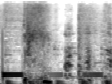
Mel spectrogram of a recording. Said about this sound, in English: A dial tone.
